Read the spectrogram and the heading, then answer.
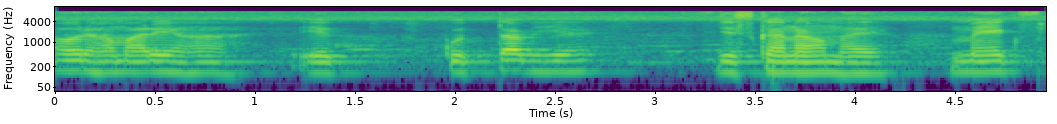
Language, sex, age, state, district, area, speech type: Hindi, male, 18-30, Uttar Pradesh, Pratapgarh, rural, spontaneous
